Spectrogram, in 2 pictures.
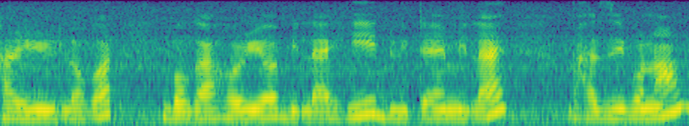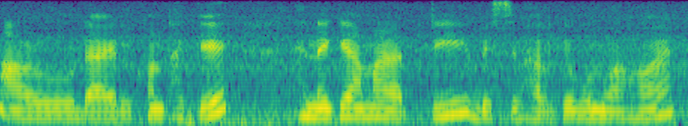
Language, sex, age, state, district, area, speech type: Assamese, female, 30-45, Assam, Nagaon, rural, spontaneous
